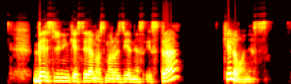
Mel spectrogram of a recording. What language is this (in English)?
Lithuanian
